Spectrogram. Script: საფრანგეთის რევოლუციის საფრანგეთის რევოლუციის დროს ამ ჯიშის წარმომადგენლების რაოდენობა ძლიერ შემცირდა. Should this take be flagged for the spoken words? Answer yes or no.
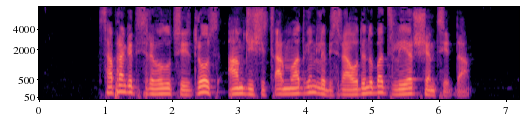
yes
